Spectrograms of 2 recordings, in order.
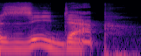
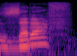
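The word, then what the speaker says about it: Zedaph: there on the end Mr Z dap what unique skills would you say you have um it's pronounced zeddf actually um and for starters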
